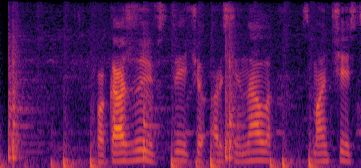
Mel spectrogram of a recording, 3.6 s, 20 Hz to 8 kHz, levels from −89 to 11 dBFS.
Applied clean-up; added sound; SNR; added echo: none; Drum kit; 6 dB; none.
